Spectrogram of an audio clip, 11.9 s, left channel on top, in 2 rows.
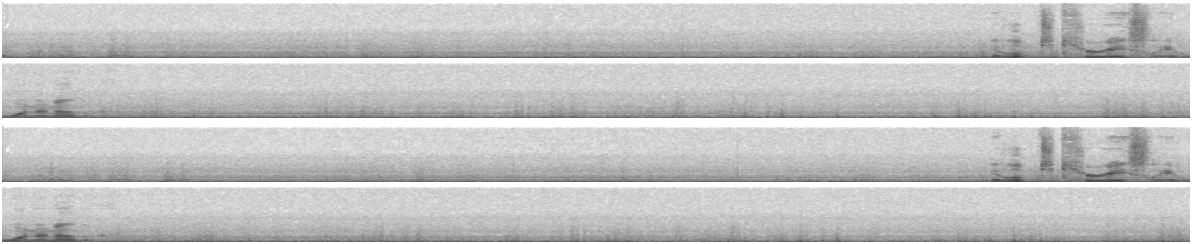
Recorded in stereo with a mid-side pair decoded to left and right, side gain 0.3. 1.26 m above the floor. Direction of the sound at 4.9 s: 40° right.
